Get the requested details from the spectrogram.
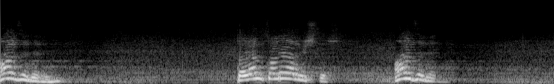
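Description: A man speaks formally through a microphone and loudspeaker outdoors.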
